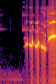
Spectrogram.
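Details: Orange-headed thrush song, a recording used to lure other birds into singing: one quick phrase of four or five bright, slurred whistles, ending on a longer high note.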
